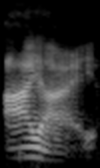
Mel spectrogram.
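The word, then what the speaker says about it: aye-aye: always been the case it's the ii and that's spelled a-y-e-y-e um so if you remember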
